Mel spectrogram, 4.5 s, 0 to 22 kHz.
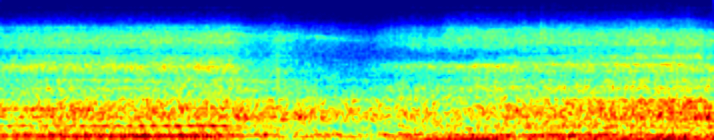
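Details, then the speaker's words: Toyota 79 Series LandCruiser diesel on its first drive after a turbo replacement, still cold. A steady drone with road rumble and no scream or flutter under load. The earlier turbo fluttering and screaming noise is gone, and the new turbo runs cleanly. "not fluttering anymore. I think we fixed there."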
